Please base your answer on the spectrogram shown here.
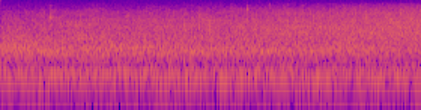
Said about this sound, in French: D'ailleurs, voici la voiture. Tu vois là-bas, ils arrivent.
